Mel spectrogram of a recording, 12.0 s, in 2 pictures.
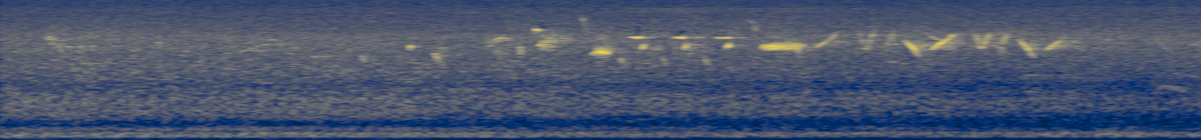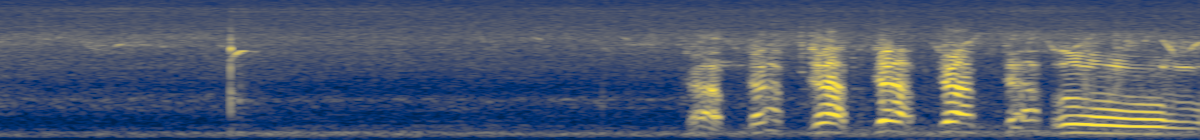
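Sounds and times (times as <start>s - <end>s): low outdoor rumble: 0.0s - 12.0s
bird chirping: 0.1s - 7.4s.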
